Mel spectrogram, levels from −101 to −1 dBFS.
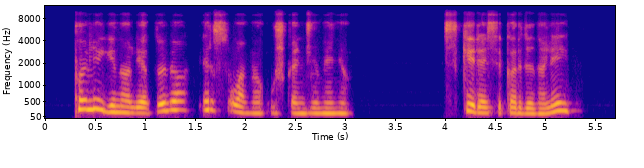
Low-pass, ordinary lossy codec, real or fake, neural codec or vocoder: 7.2 kHz; Opus, 16 kbps; fake; codec, 16 kHz, 4 kbps, FunCodec, trained on Chinese and English, 50 frames a second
